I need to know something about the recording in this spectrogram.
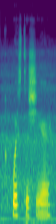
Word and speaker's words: Worcestershire: some Worcestershire sauce so I'm calling the W's dog or Worcestershire but it's Worcestershire sauce it's going to help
